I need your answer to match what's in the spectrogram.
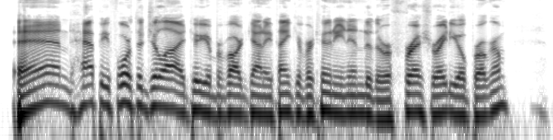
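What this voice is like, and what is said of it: Deep, bassy just-woken-up voice. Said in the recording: “My voice sounds a little bassy, but that's just because I haven't talked to many people yet this morning. And so the voice will wake up sooner or later.”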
